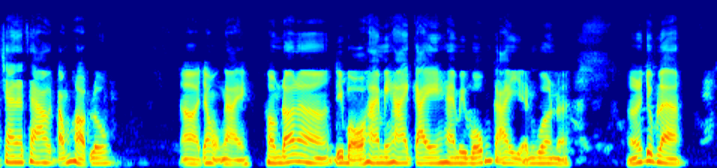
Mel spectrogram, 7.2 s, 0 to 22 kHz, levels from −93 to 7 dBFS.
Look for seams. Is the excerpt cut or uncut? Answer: uncut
